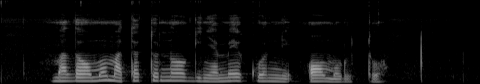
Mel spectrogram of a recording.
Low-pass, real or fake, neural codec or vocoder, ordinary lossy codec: none; real; none; none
